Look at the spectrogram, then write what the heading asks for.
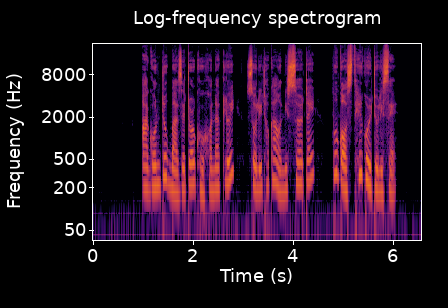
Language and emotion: Assamese, fearful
